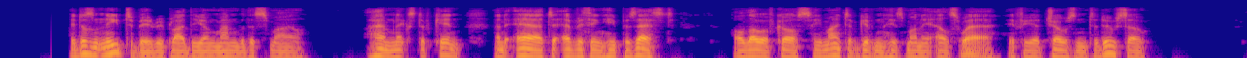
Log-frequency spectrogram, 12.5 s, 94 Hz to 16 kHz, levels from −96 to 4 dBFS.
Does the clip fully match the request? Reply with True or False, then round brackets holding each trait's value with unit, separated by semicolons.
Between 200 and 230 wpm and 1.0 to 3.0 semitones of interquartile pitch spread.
False (190 wpm; 2.5 semitones)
